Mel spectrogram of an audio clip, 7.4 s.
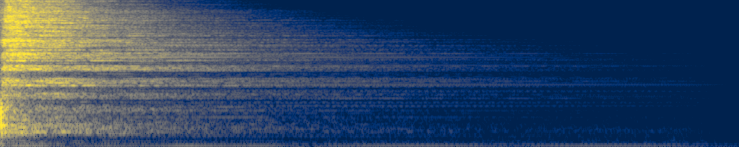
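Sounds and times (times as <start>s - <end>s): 
dark crash cymbal: 0.0s - 3.7s.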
